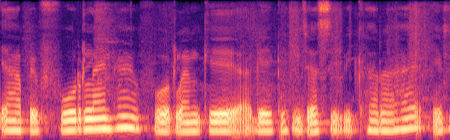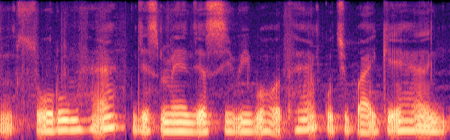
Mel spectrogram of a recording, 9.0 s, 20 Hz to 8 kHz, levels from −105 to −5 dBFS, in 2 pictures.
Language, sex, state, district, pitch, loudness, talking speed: Hindi, male, Bihar, Purnia, 160 Hz, -14 LUFS, 165 wpm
